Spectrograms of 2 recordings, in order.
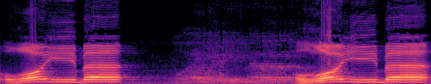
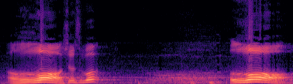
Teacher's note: tempat keluar dia iaitu lah hujung atau permulaan rongga kerongkongan kita · Term: huruf ghain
